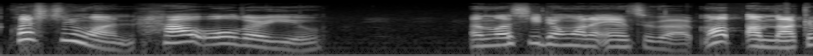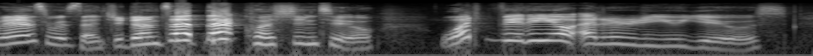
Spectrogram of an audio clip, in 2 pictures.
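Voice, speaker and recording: Bright, animated young woman, high-pitched voice. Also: a little fast, no room sound, rough recording. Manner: playful, sassy, conversational storytelling. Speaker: YouTube animation creator answering viewer questions. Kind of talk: casual humorous Q and A voice-over, reading questions aloud.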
